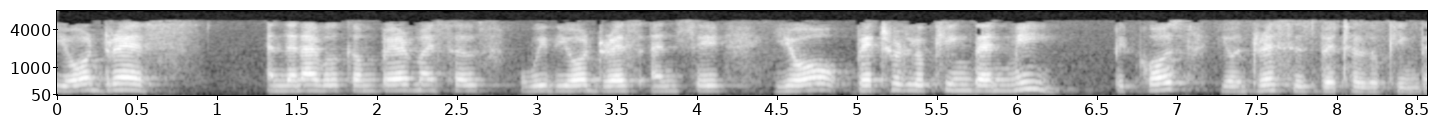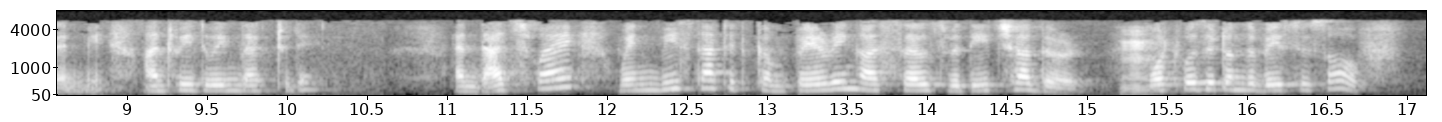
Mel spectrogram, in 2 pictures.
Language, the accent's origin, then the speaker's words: English; India; Who am I? I am Indian. I live in India.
